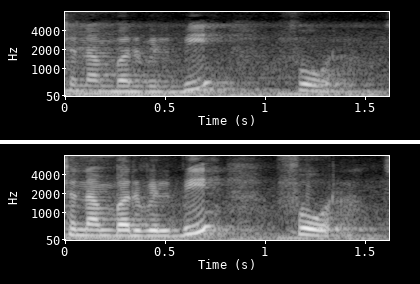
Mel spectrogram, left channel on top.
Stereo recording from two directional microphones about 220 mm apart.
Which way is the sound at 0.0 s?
45° right (ahead or behind).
